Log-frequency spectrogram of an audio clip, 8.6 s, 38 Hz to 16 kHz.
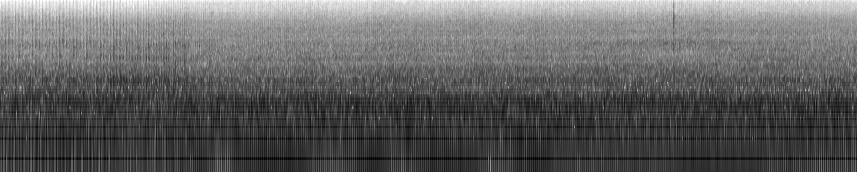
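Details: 1960 Massey Ferguson FE35 tractor, 4-cylinder diesel, starting after sitting unused in a paddock for a long time: catches and settles into a steady, even low chug with no knocks or misses, a healthy idle.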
